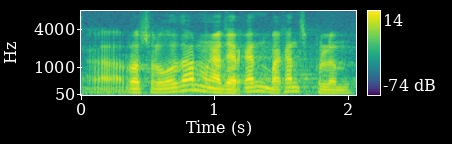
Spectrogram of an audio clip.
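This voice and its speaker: Bright-voiced middle-aged man, reflective. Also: mid-range voice, lively intonation, rapid-fire, long reverb tail, slight background noise. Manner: reflective, hesitant with fillers, laughs easily. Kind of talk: casual book discussion.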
